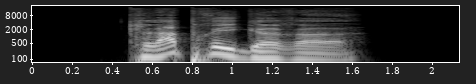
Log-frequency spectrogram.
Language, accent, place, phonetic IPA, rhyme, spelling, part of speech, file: German, Germany, Berlin, [ˈklapʁɪɡəʁə], -apʁɪɡəʁə, klapprigere, adjective, De-klapprigere.ogg
- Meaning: inflection of klapprig: 1. strong/mixed nominative/accusative feminine singular comparative degree 2. strong nominative/accusative plural comparative degree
